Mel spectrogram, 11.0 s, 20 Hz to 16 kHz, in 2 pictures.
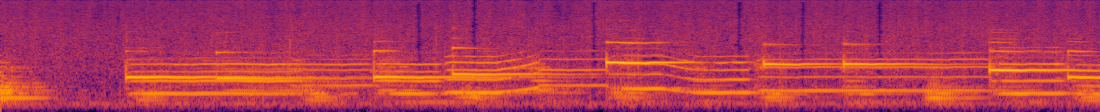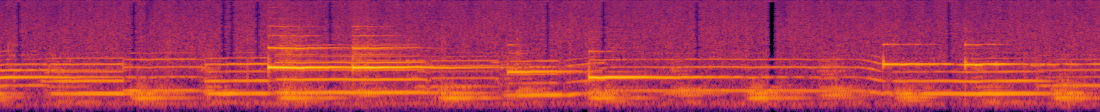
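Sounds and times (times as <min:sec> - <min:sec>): light orchestral accompaniment: 0:00.0 - 0:11.0
orchestra bells melody: 0:00.6 - 0:11.0.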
